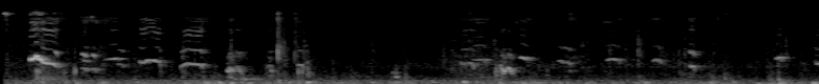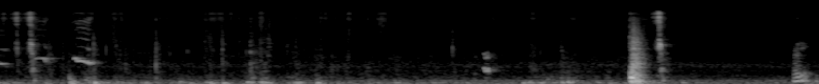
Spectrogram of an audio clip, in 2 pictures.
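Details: Golden Retriever puppies, sired by a JKC champion, indoors; high thin whimpers and squeaks rising and falling, scattered across the recording over low steady room hum, with a sharp loud yelp near the end.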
